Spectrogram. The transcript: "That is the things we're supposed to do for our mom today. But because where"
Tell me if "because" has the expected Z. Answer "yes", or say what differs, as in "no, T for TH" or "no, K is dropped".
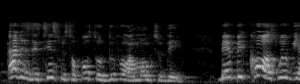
no, S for Z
